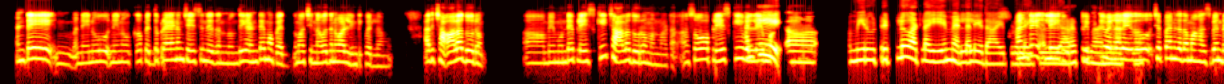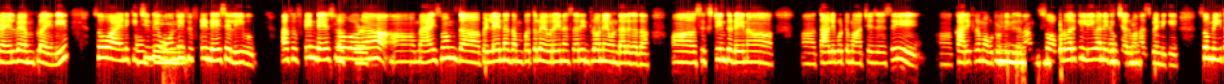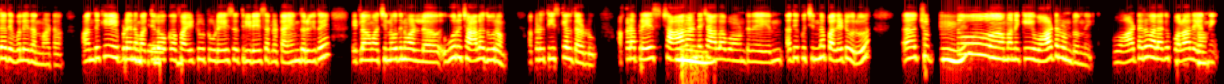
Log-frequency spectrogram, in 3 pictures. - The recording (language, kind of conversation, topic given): Telugu, podcast, మీ జీవితాన్ని పూర్తిగా మార్చిన ప్రయాణం ఏది?
- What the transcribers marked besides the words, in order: in English: "ప్లేస్‌కి"; in English: "సో"; in English: "ప్లేస్‌కి"; in English: "లైక్"; in English: "ట్రిప్‌కి"; in English: "హస్బండ్ రైల్వే"; in English: "సో"; in English: "ఓన్లీ ఫిఫ్టీన్"; in English: "ఫిఫ్టీన్ డేస్‌లో"; other background noise; in English: "మాక్సిమం"; in English: "సిక్స్‌టీ‌న్థ్"; in English: "సో"; tapping; in English: "హస్బెండ్‌కి. సో"; in English: "ఫైవ్ టు టూ డేస్, త్రీ"; in English: "ప్లేస్"; drawn out: "చుట్టూ"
